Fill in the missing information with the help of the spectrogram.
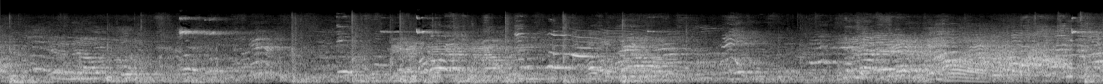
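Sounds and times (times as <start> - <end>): people talking and calling out: 0.0 - 11.0
sneaker squeak: 1.7 - 6.8, 10.6 - 11.0.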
